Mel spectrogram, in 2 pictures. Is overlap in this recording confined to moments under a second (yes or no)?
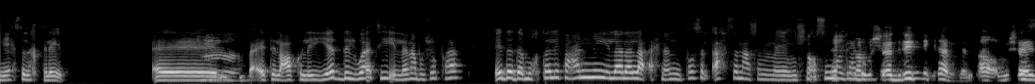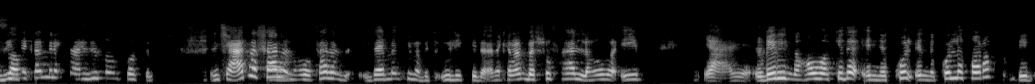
yes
